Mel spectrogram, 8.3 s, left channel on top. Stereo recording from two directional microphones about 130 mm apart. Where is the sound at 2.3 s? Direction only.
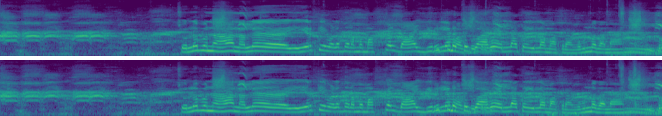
20° left (ahead or behind).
